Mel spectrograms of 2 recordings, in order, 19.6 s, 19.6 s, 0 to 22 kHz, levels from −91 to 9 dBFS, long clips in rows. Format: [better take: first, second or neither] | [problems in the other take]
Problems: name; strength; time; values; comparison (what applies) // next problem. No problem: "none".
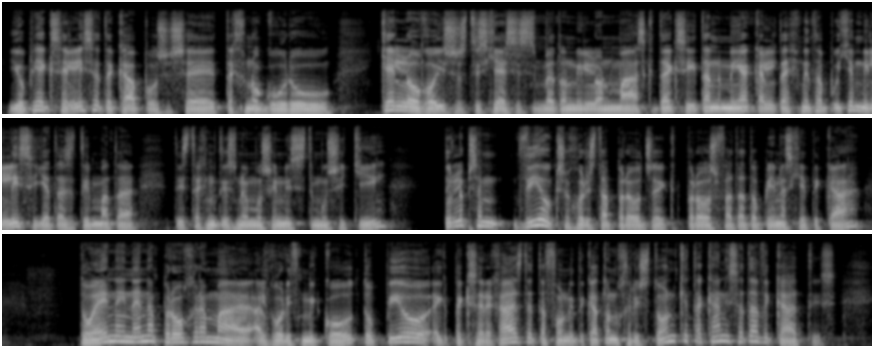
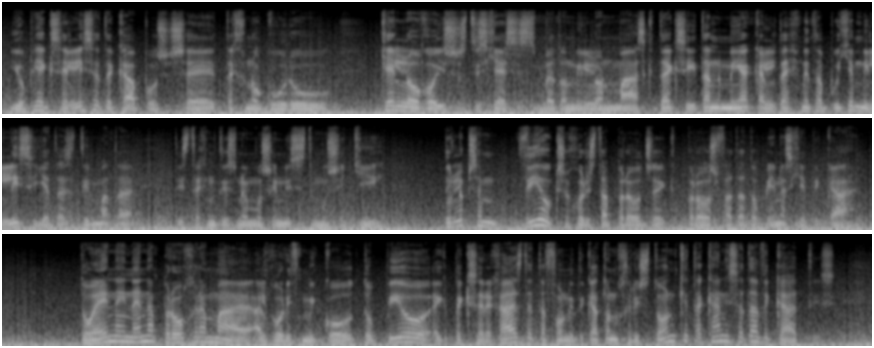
first | wind noise on the microphone; occasional gusts; 15 dB below the speech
